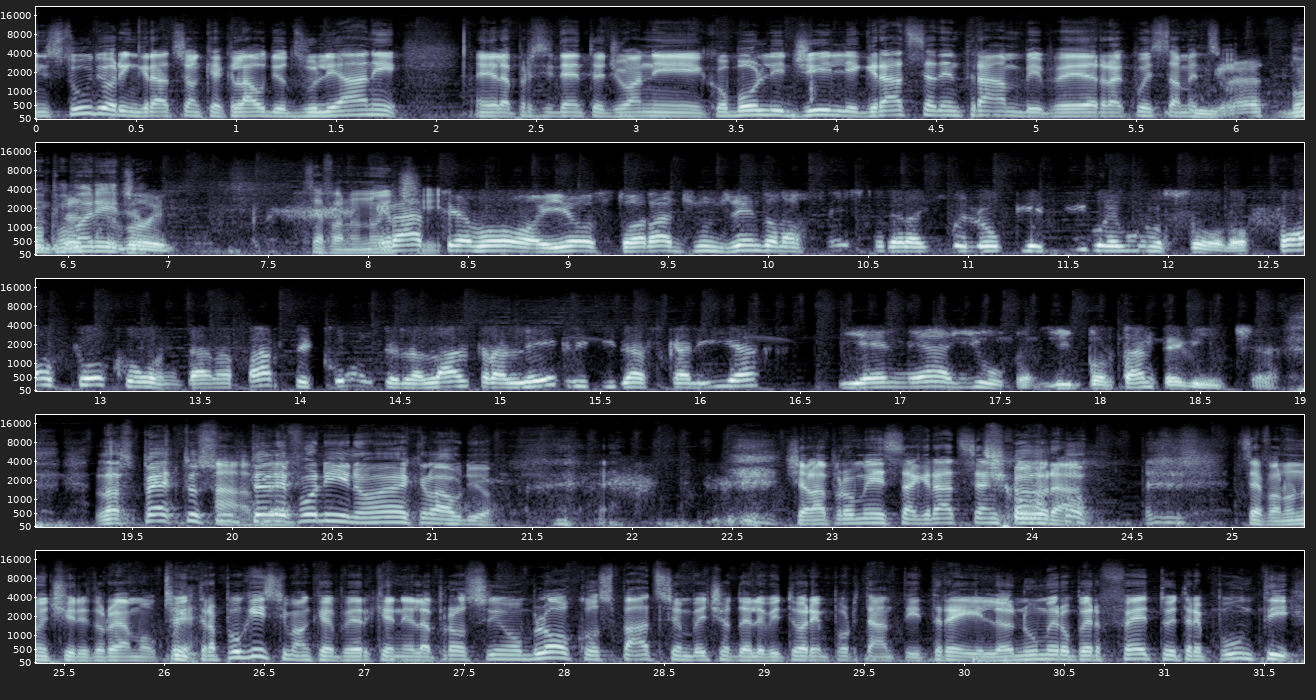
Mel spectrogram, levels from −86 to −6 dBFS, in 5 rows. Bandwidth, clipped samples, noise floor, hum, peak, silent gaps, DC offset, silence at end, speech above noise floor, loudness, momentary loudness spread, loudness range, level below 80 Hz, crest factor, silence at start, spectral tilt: 15 kHz; under 0.1%; -42 dBFS; none; 0 dBFS; none; under 0.1%; 0 s; 22 dB; -20 LUFS; 9 LU; 3 LU; -48 dBFS; 20 dB; 0 s; -4.5 dB/octave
